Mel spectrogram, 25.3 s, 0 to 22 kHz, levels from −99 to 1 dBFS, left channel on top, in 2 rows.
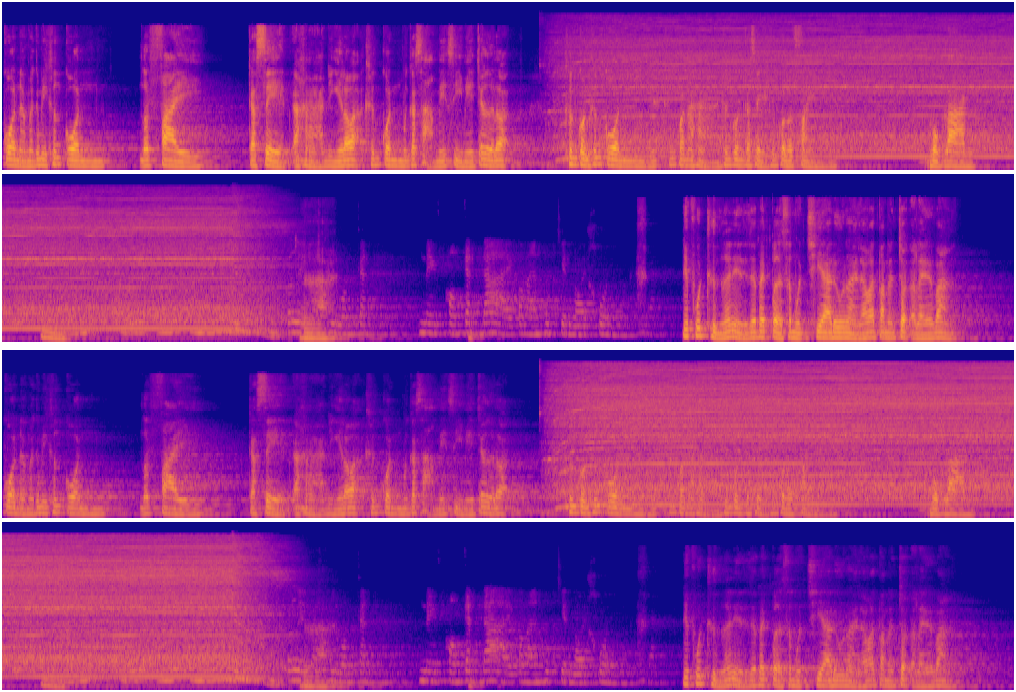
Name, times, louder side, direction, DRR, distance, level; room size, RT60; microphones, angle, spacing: voice 1, 0.0-1.3 1.7-2.5 3.1-6.4 7.0-10.5 11.6-12.2 13.1-13.4 16.4-16.7 21.2-24.7, left 6 dB, 85° left, 0.4 m, -28 dB
voice 2, 3.6-4.1 6.2-7.1 11.4-11.7 13.3-17.5 17.9-20.7, equal, 5° left, 0.7 m, -45 dB
sound 1, 6.7-16.7, right 4 dB, 40° right, 1.0 m, -32 dB
23.5 x 8.0 x 5.2 m
head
